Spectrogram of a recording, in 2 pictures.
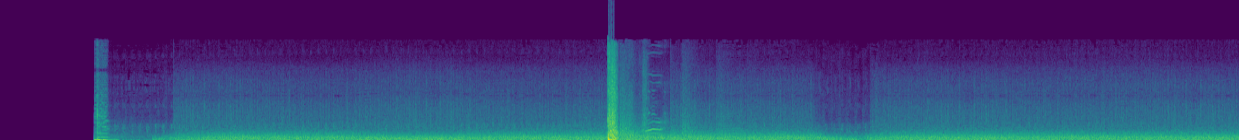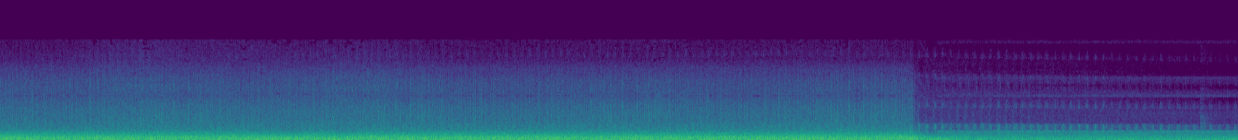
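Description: A jetpack roars steadily.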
